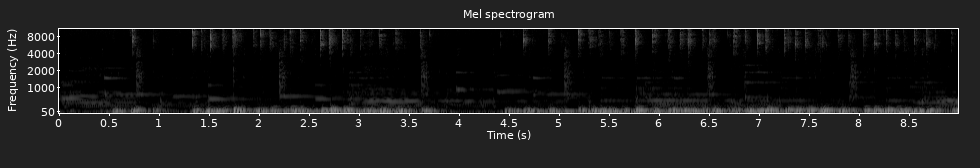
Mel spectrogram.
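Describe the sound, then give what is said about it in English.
Irregular clicks of typing on a computer keyboard, coming in quick bursts and scattered taps over a steady low background rumble, with no one talking. “So I'm just kind of typing and seeing where else.”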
